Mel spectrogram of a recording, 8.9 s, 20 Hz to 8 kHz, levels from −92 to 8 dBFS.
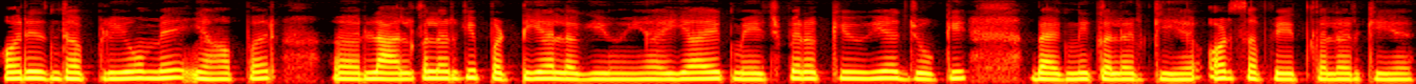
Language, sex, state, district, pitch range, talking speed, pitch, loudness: Hindi, female, Uttar Pradesh, Jyotiba Phule Nagar, 205-230 Hz, 210 wpm, 220 Hz, -15 LUFS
